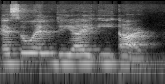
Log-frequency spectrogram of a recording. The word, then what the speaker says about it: soldier: When it comes to writing, you write SOLDIER. But when you pronounce that word, when you speak it out, you say j sound, soldier, isn't it?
